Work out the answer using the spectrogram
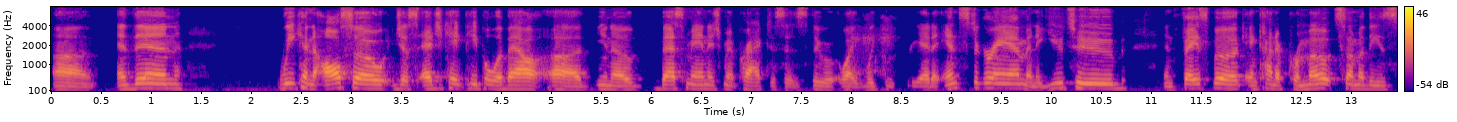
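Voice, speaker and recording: A man with a Southern US accent and fairly high pitch, at a fairly slow pace with ordinary pitch variation and big swings in loudness, against a quiet background. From US South, Dade County, Georgia. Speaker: elementary school teacher and community organizer. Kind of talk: online information session presentation. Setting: video call. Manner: halting.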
